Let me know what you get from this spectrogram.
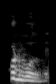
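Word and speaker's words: could: कुड। L silent होता है इसमें ना, कुड बोलते हैं इसको।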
